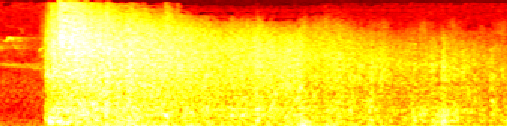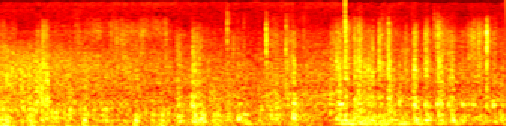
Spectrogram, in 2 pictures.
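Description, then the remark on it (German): A loud crack of thunder bursts in and rolls on for several seconds during a storm over Sanahin, with lightning flashing and heavy rain pattering steadily underneath, pouring over the walls of an ancient monastery and continuing as the rumble fades. “Ein Unwetter wütet über Sanahin. Blitze zucken, es regnet in Strömen.”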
